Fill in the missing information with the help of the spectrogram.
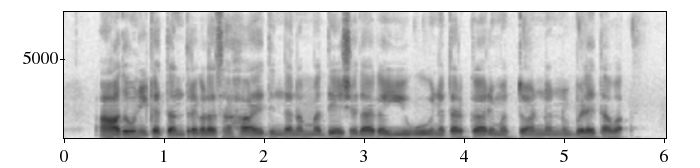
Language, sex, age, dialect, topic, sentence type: Kannada, male, 41-45, Central, agriculture, statement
